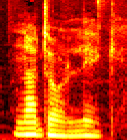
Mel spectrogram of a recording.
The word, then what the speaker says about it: Nadolig: Mais par contre, aujourd'hui, j'ai la chance d'avoir un invité de premier choix qui va nous donner la prononciation galloise de Noël. Nadolig.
